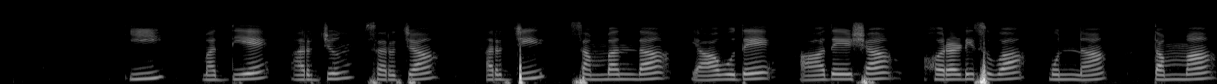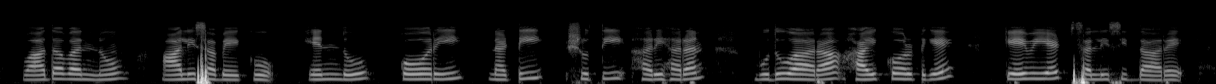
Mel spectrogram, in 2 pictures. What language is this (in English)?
Kannada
